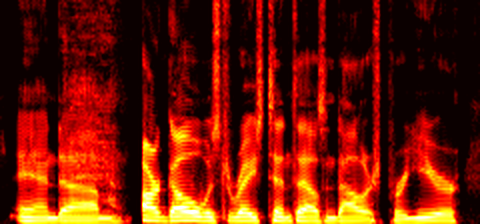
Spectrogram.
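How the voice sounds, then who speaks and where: An unremarkable speaking voice belongs to a man with an American accent and fairly even intonation. He keeps a moderate pace on a very clean recording with a silent background. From Northern Virginia, US. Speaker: real estate agent. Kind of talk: casual interview.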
